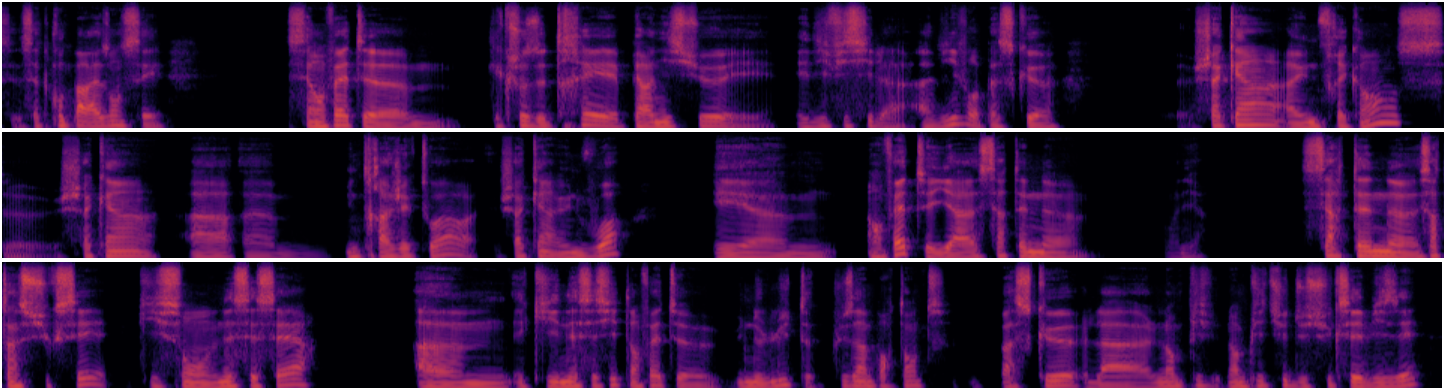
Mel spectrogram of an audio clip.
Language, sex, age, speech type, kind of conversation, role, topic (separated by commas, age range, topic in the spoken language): French, male, 40-44, conversation, advice, advisor, Pourquoi est-ce que je me compare toujours aux autres ?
